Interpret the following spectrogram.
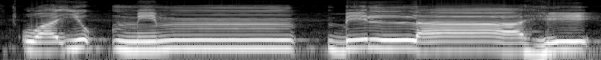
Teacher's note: হ্যাঁ এই মিমের মধ্যে আমরা গুন্নাহ করব, কারণ যদি শব্দের মাঝখানে এরকম নুন সাকিনের উপরে একটি ছোট্ট মিম থাকে তাহলে সেই মিমটিকে আমাদের অবশ্যই গুন্নাহ করে পড়তে হবে, কারণ মিম সাকিনের পরে বা থাকলে সেখানে গুন্নাহ করে পড়তে হয়।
